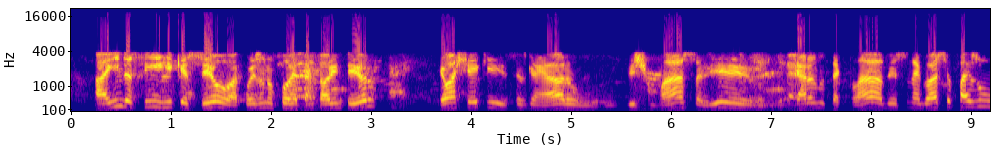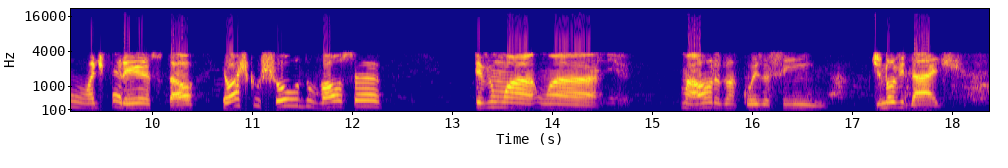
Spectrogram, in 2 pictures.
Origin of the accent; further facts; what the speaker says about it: Governador Valadares, Minas Gerais, Brazil; now in Belo Horizonte, Brazil; Desde que eu tô morando aqui, eu não sou daqui, eu sou de Valadares.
